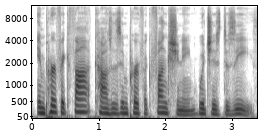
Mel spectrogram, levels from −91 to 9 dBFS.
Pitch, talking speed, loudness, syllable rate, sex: 145 Hz, 140 wpm, -17 LUFS, 5.3 syllables/s, female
